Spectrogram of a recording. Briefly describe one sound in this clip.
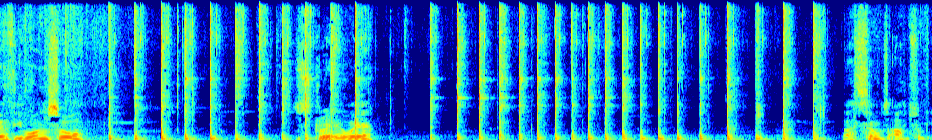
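A knife taps against a tree trunk.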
